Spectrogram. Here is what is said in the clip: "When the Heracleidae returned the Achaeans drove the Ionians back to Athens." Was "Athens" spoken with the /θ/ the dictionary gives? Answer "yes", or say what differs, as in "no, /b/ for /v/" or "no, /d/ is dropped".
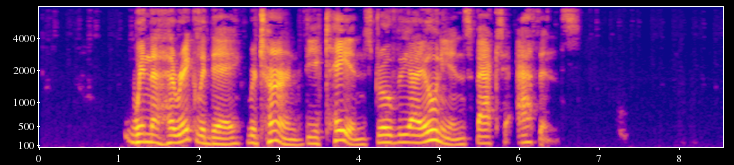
yes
